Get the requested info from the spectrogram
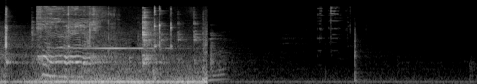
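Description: Steel pump shaft and ball bearings handled, metal clinking and scraping with some ringing. The noise cuts off suddenly about two seconds in, leaving a few light metallic clicks.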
